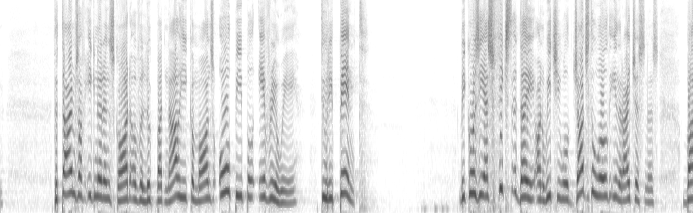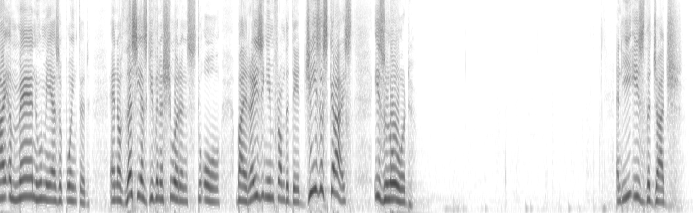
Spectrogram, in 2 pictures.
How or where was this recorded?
live audience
